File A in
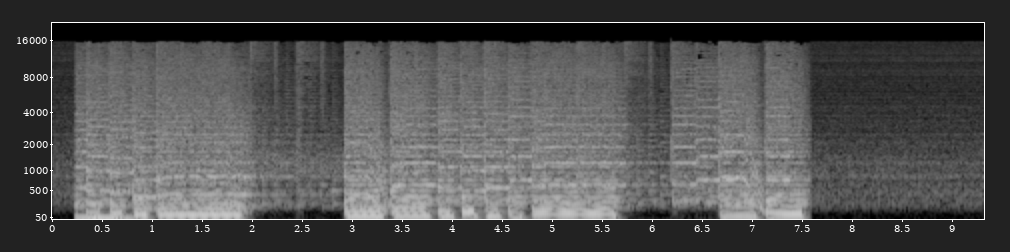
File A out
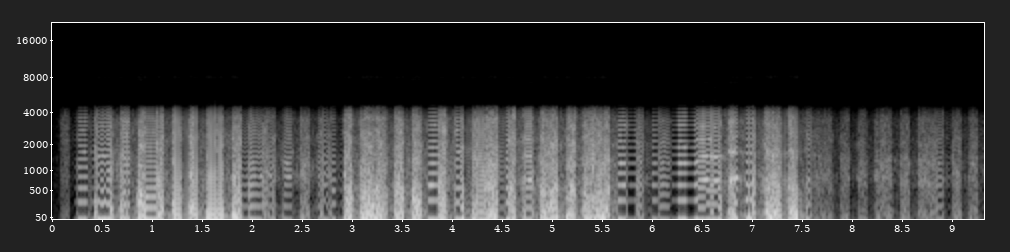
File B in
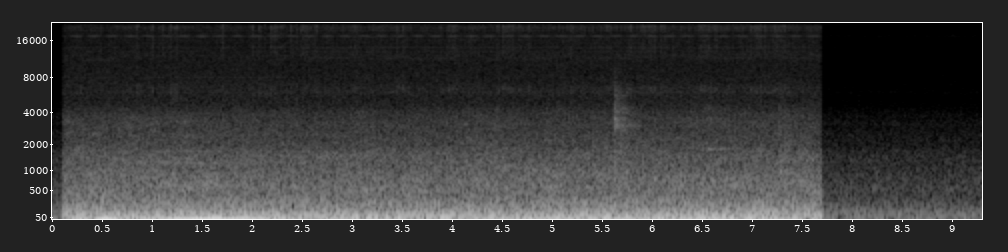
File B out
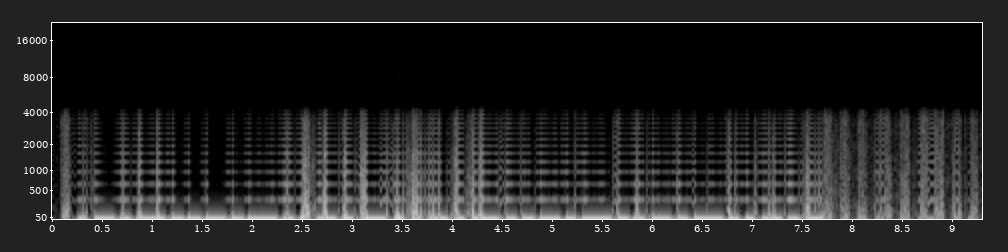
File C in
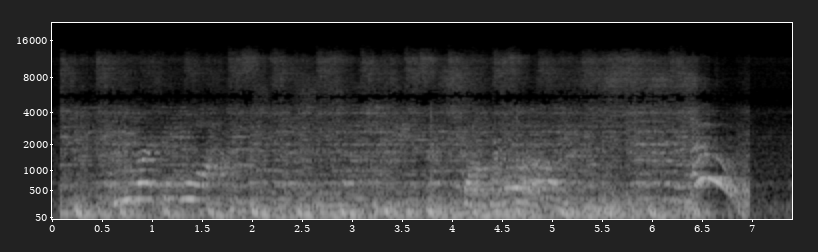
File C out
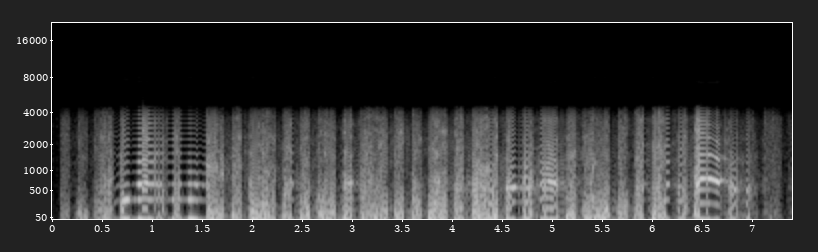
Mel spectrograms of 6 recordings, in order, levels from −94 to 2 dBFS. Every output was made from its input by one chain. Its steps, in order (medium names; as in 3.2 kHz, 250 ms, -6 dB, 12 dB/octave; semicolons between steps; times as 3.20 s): tracing distortion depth 0.44 ms; dynamic bell 350 Hz, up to +5 dB, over -46 dBFS, Q 4.4; level rider gain up to 15 dB; crackle 270 per s -25 dBFS; trance gate ".x.x.xx.x.xxx" 175 bpm -24 dB; distance through air 95 m; on a send: thinning echo 77 ms, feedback 61%, high-pass 530 Hz, level -18 dB; on the sum: LPC vocoder at 8 kHz pitch kept; transformer saturation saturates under 47 Hz; trim -2.5 dB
